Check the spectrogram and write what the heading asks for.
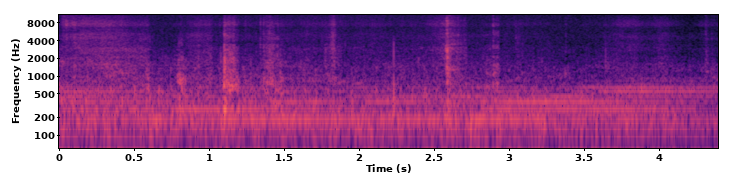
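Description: A steady engine hum running in the background, with sharp strokes of a shovel blade cutting into wet mud, about a second in and again past halfway.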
